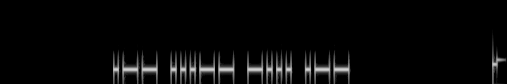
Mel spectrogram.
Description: Morse code, heard as a keyed tone, about 25 wpm, 700 Hz. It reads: W3BW
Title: Easy Call Signs - 25wpm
